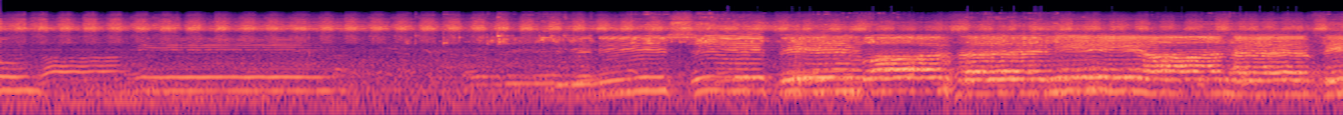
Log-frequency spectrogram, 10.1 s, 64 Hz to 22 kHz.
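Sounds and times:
crickets chirping: 0:00.0 - 0:10.0
man chanting: 0:03.5 - 0:08.0.

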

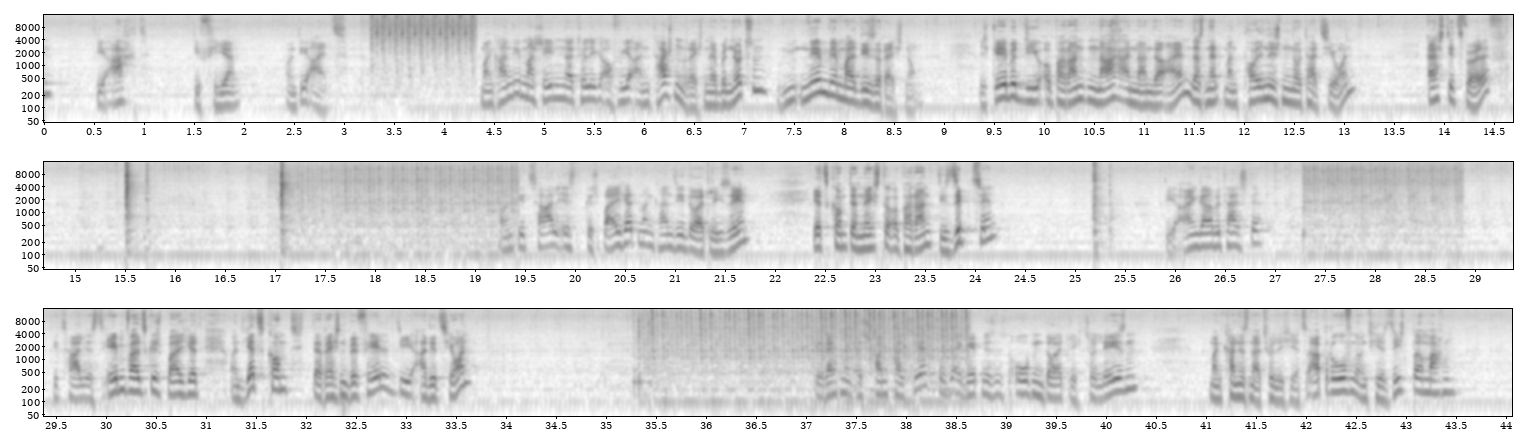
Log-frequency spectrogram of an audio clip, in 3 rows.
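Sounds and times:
fast relay chatter: 0:03.2 - 0:04.4, 0:16.9 - 0:19.6, 0:35.3 - 0:38.8
relays clicking: 0:35.3 - 0:38.7.

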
